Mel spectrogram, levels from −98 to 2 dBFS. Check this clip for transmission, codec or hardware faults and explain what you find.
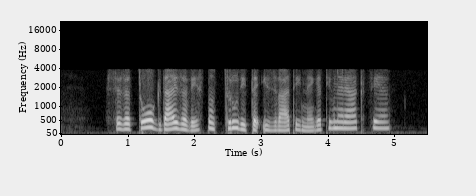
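There's one fault, running the whole way through: the speech has gone through a Bluetooth CVSD headset codec. Everything above about 3.8 kHz is gone. The one-bit up-or-down encoding, which fits a 64 kbps stream, can't keep pace with sharp changes, so s sounds turn scratchy over a grainy hiss.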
